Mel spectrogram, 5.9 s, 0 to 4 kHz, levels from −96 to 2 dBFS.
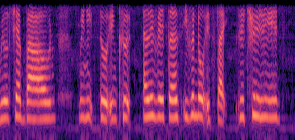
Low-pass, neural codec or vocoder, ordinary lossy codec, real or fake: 3.6 kHz; codec, 16 kHz, 4 kbps, FreqCodec, larger model; none; fake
